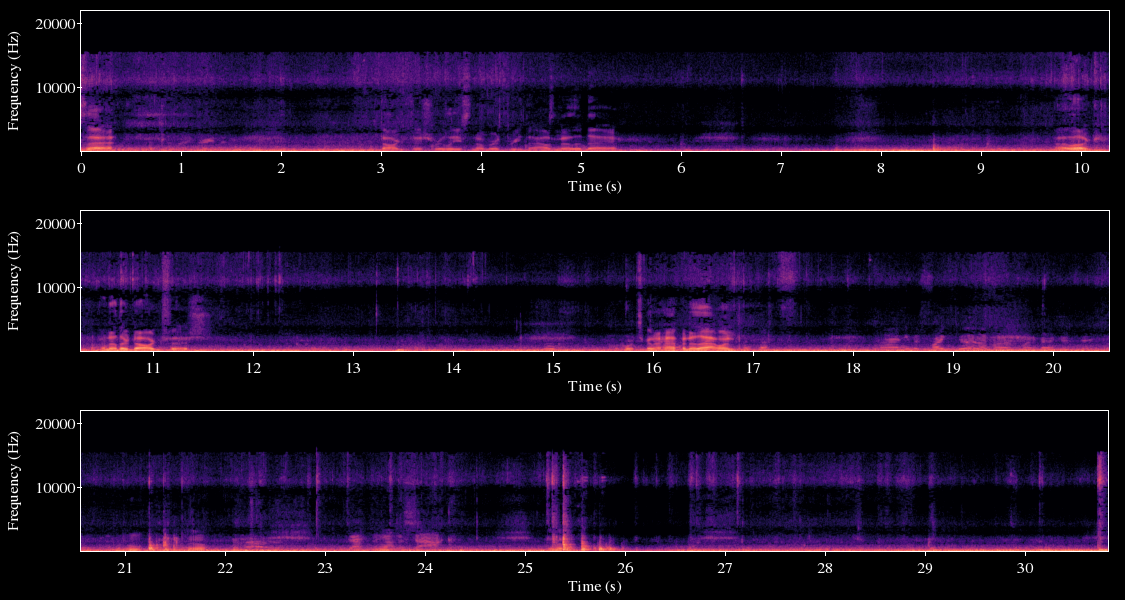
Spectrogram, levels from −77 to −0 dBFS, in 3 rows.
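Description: Nothing is technically wrong with this audio.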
